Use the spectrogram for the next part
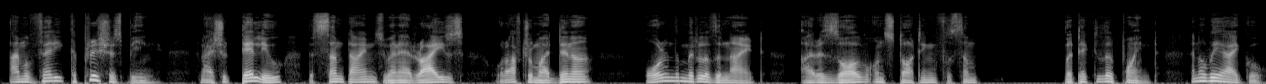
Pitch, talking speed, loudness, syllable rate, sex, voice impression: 105 Hz, 185 wpm, -20 LUFS, 5.8 syllables/s, male, very masculine, very adult-like, slightly thick, cool, calm, wild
